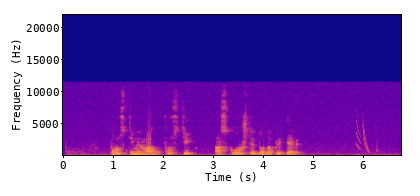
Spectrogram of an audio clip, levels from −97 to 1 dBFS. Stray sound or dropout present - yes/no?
yes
